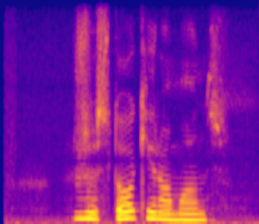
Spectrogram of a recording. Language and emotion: Russian, neutral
